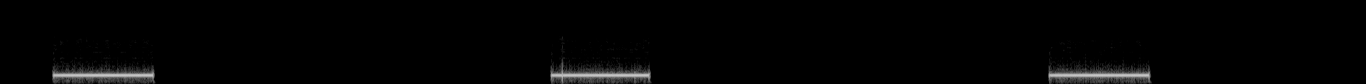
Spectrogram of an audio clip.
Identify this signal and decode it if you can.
Ringback tone (Europe, 425 Hz).
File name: out- -2004- - - .0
